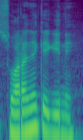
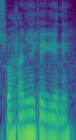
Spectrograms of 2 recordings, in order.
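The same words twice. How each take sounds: First: Background noise is reduced by noise reduction. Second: Background noise like birds and fan is audible. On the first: "ini kalau pakai noise reduction dari si Soundtek dua titik satu" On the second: "Ini suara asli dari mikrofon Soundtek dua titik satu tanpa filter apapun"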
